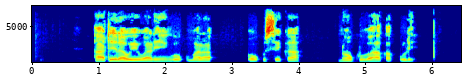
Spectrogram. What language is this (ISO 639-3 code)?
lug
